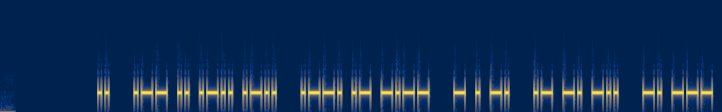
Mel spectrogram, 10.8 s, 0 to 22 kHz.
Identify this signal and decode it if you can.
Morse code, heard as a keyed tone, about 22 wpm, 700 Hz. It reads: I WILL PAY TEN AND NO
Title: Sentences from Top 1000 Words - Review Part 2 - 22wpm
